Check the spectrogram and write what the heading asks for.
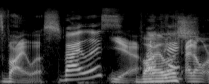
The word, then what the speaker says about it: Vilas: It's Vilas.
